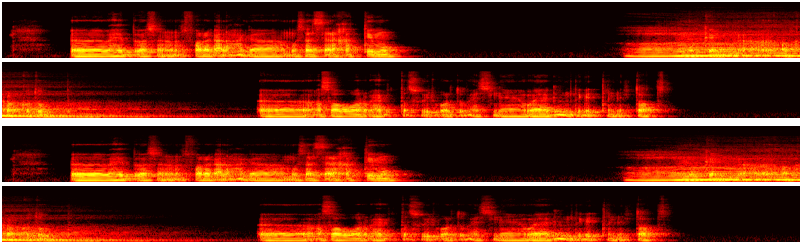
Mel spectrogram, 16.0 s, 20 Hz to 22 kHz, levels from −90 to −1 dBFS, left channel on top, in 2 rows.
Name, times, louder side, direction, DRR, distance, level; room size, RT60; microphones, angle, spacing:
voice 1, 0.7-3.9 6.8-8.5 10.5-14.6, left 1 dB, 85° left, 3 dB, 2.1 m, -27 dB
sound 1, 6.2-9.6, left 1 dB, 15° left, 0.8 m, -28 dB
10.0 x 4.2 x 3.6 m, 0.38 s
head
